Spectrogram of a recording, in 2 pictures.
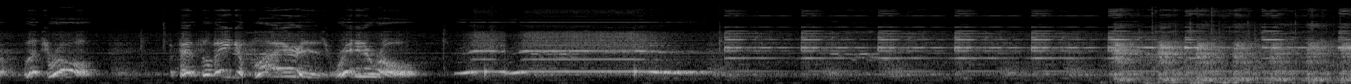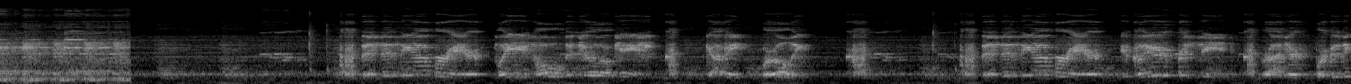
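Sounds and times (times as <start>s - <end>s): toy train whistle: 4.5s - 7.6s, 11.1s - 14.8s
steam chuffing: 8.9s - 16.2s.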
